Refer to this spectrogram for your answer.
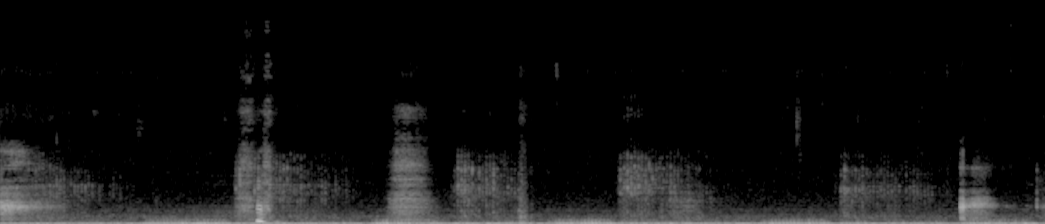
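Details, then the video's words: Quiet, continuous low droning from a snoring cat, broken every second or two by soft airy breaths and a small sharp click. "Snoring Cat"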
